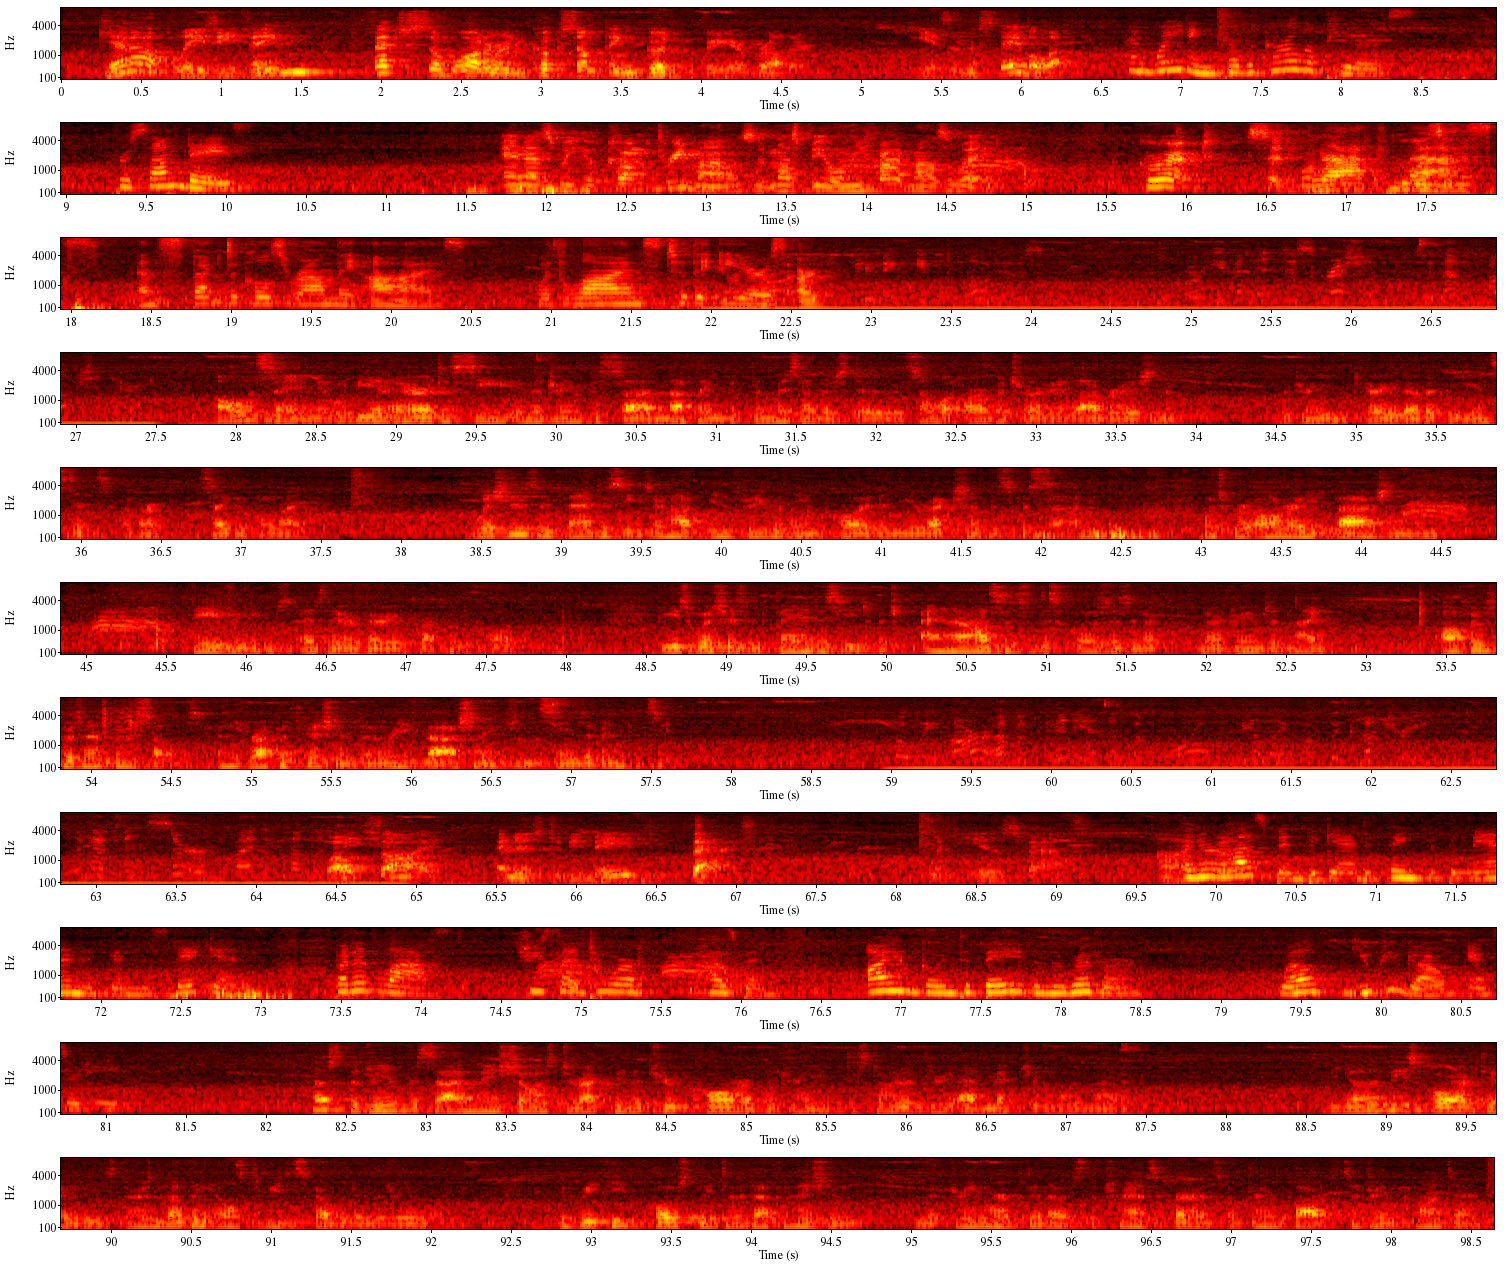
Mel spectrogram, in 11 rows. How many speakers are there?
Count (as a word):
six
